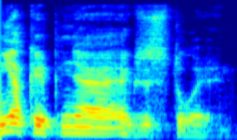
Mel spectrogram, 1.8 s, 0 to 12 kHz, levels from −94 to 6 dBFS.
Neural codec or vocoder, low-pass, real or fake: none; 10.8 kHz; real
